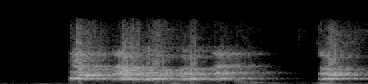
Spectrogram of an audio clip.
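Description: Three puppies bark excitedly and loudly: a long run of overlapping high yaps, a brief pause, then another burst starting up. No one speaks.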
